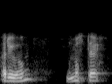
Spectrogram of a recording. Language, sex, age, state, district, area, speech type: Sanskrit, male, 45-60, Karnataka, Kolar, urban, conversation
